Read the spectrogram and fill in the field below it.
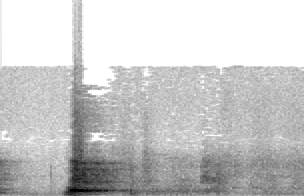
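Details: Greater Swiss Mountain Dog puppy playing indoors with a bottle: one short, sharp, fairly high yelping bark, followed by a second of faint rustling.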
